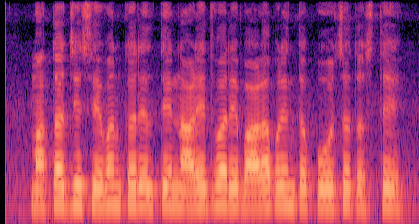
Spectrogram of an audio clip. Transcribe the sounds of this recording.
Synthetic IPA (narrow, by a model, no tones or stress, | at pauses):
mat̪ad͡ʑeseʋənkəɾelt̪enaɭed̪ʋaɾebaɭapəɾjənt̪əpot͡sət̪əst̪e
